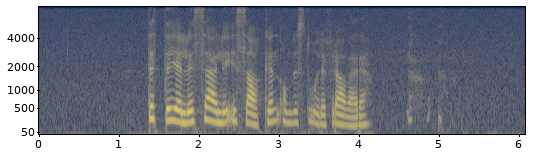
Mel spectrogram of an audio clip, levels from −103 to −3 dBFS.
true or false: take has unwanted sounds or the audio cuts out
true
